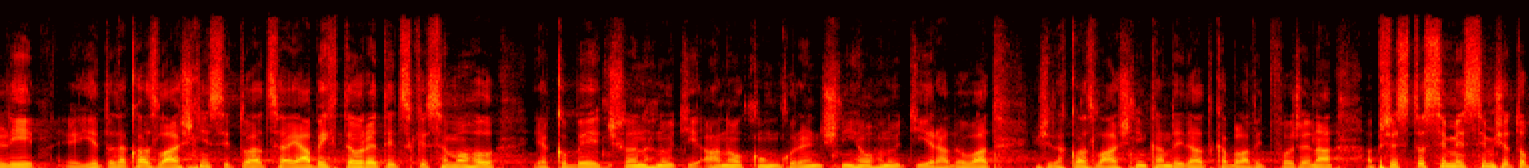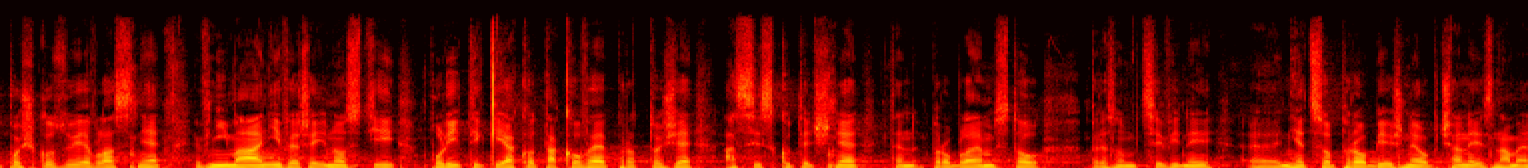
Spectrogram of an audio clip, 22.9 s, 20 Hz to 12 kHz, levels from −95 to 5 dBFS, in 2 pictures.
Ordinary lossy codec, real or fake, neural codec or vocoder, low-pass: MP3, 96 kbps; real; none; 10.8 kHz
